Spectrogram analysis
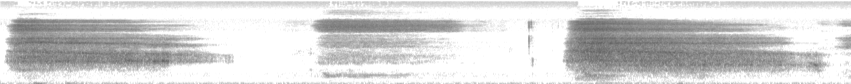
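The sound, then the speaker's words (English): Deep breathy exhales like fogging a mirror during a breathing exercise: a few long, airy hisses separated by quiet pauses, soft and unaccompanied by talk. “Deep breathing in. And breathe out as if you are trying to clear a mirror. So you would breathe out like,”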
